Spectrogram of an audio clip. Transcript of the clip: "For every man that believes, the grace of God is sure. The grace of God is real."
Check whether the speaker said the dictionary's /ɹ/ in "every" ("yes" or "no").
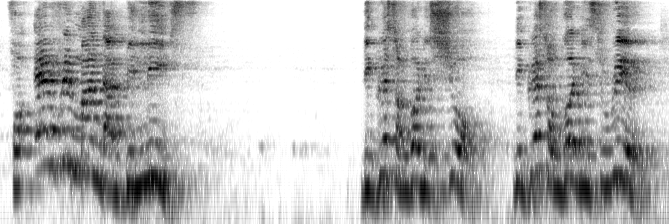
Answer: yes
